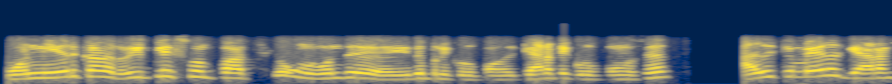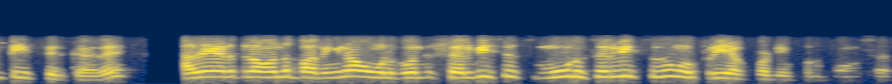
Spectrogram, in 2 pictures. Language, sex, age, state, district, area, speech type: Tamil, male, 18-30, Tamil Nadu, Sivaganga, rural, conversation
